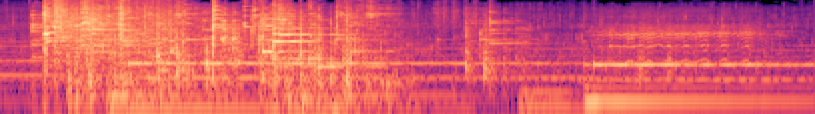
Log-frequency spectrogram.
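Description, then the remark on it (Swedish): A loud crash of a gold-rimmed, hand-painted porcelain dinner service of plates and platters, dropped from a man's grip at an open cupboard, smashing on a floor: a dense two-second burst of clattering, tinkling shards, then a few scattered pieces settling before a sustained, wavering bleat-like tone takes over. “Som han tappar greppet om och som faller i golvet med en ljudlig krasch.”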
